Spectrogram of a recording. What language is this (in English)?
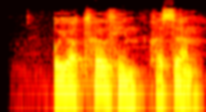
Bashkir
